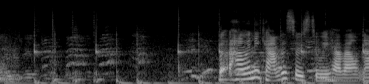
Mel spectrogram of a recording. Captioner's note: female laughing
